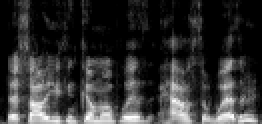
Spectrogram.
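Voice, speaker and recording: A man's voice: sits high, moderate pace, a bit bright. A man giving opinionated video commentary, emphatic and repeating phrases for effect. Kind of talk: opinionated commentary on an audio recording.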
